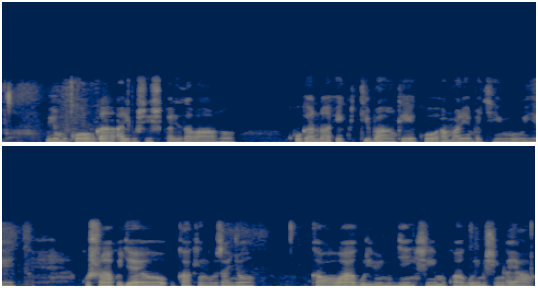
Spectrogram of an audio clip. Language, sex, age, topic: Kinyarwanda, female, 36-49, finance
